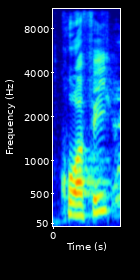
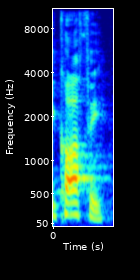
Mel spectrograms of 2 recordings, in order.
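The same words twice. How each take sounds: First: Put-on "Coffee" as "cawfee", higher, Brooklyn accent; mock Brooklyn accent with a questioning rise. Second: Said in the usual way. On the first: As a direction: give it a rounded Brooklyn vowel. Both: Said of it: "you from Brooklyn".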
